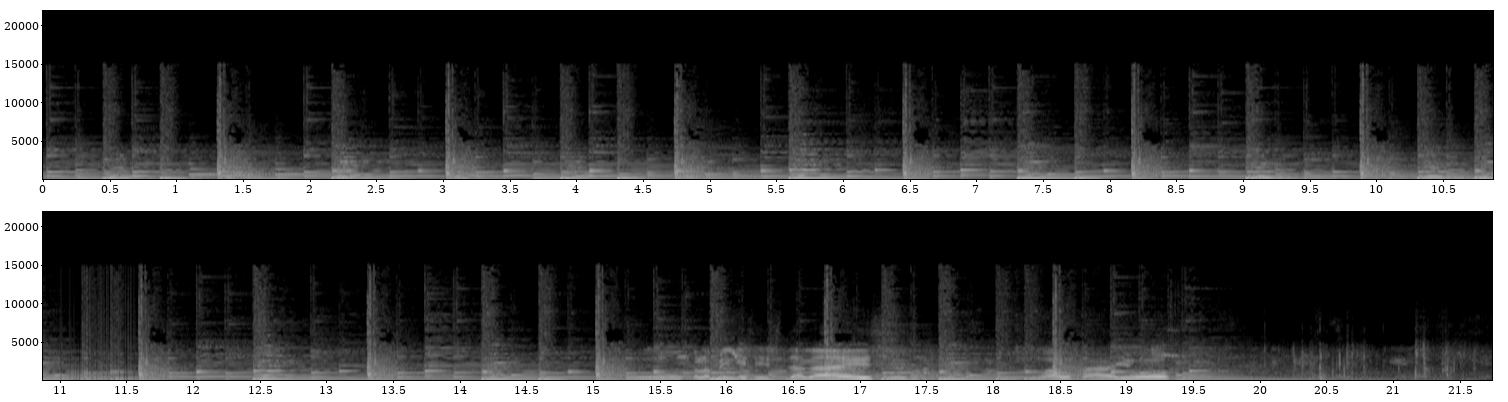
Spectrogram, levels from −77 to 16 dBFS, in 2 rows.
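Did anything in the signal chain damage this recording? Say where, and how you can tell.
Yes. Processor overload crackle sits at the driver and buffer stage, from 11.0 to 11.6 s. A burst of gritty crackle rides on the sound, made of many tiny silent gaps with hard edges. That fits roughly 10 ms buffers repeatedly missing their deadlines while the processor was overloaded, dozens of them over that short stretch.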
